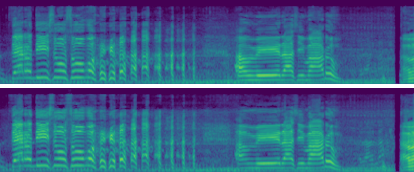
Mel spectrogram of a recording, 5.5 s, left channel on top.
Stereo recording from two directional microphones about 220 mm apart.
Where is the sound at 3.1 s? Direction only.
30° left (ahead or behind).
